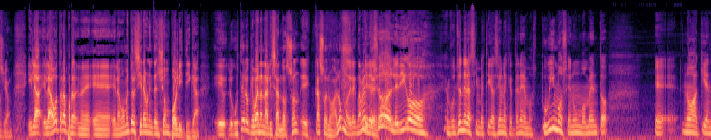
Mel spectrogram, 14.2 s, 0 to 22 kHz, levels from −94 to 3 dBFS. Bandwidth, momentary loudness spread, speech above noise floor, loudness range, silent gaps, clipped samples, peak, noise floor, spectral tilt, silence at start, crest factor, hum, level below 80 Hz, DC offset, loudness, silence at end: 17 kHz; 12 LU; 27 dB; 5 LU; none; under 0.1%; -4 dBFS; -43 dBFS; -5.5 dB/octave; 0 s; 14 dB; none; -38 dBFS; under 0.1%; -16 LUFS; 0 s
